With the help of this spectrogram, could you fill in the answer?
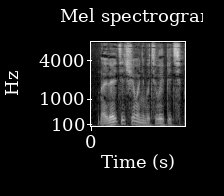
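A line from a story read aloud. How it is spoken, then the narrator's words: Slightly hoarse prompting. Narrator (Russian): подсказала она хрипловатым голосом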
